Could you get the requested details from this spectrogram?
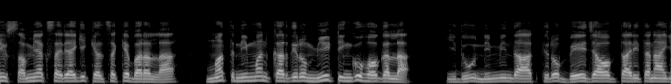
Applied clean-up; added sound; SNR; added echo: none; none; none; none.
